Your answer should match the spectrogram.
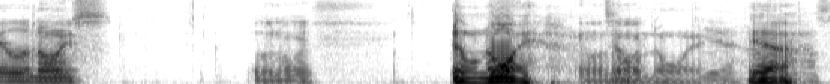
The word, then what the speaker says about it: Illinois: potato potato that's what I've heard potato potato ill noise how long we actually been on tonight noise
